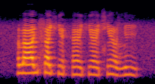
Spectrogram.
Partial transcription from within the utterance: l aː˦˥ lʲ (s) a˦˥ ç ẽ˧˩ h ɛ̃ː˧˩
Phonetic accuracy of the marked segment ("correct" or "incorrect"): correct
